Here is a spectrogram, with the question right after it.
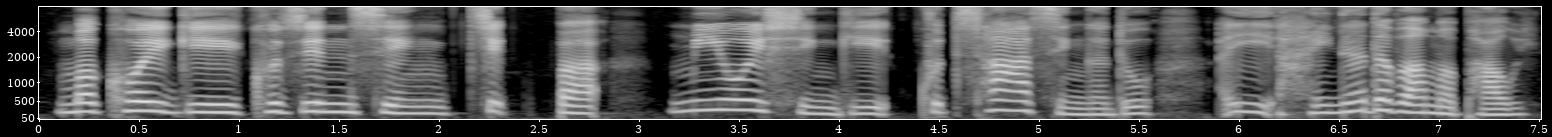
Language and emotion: Manipuri, disgusted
